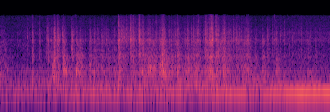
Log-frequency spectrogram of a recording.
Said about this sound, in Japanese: あられ降ってきたよ、あられ。すごい風。聞こえる？これ、あられだよ。うわ、風もすごい。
